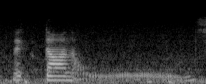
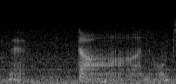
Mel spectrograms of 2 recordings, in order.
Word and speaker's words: McDonald's: you know in Korean McDonald McDonald it's three syllables in English but in cran it would be McDonald four syllables so I wanted to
